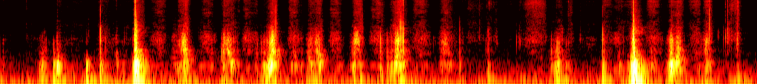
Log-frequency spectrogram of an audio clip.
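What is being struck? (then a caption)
Dark chocolate bar and steel knife. A steel knife shaves curls off the edge of a solid dark chocolate bar held by fingertips. The result is a run of short, dry scraping strokes with low, woody body and brief crisp edges that stop almost at once, with a few louder cuts standing out.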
